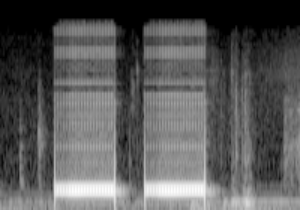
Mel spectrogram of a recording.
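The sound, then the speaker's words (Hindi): Two steady ringback tones from an outgoing phone call to a woman who had sent a message, each about a second long with a short pause between, loud and clear over faint background noise. “बहुत सारे मैसेजेस आए उसमें से मैंने इन मैडम को फोन लगाया एक्चुअली लगाया यूं क्योंकि इनका मैसेज मेरे को समझ में नहीं आया”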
